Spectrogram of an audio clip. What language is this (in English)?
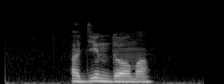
Russian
